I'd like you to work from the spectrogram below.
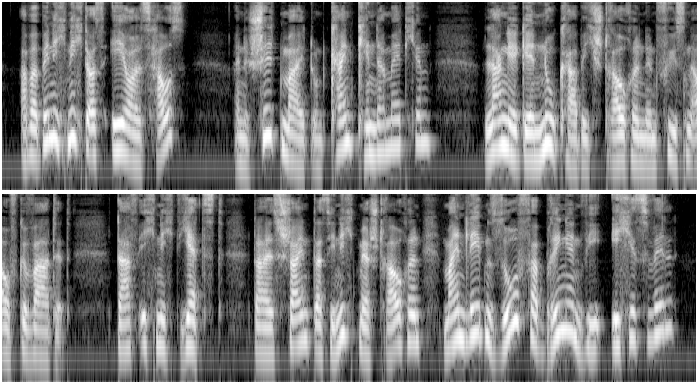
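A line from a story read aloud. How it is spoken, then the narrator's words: Calling out. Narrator (German): rief sie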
